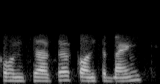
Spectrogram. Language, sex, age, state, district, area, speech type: Urdu, male, 18-30, Uttar Pradesh, Gautam Buddha Nagar, urban, conversation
